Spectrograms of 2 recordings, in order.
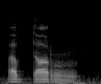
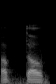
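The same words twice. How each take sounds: First: The final r is rolled. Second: The final r is not rolled. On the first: The speaker calls it wrong. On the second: The speaker calls it right. "not rolling the ra"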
